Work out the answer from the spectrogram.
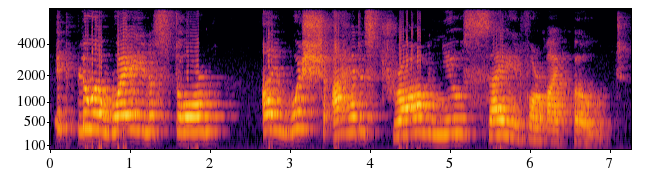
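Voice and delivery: a bleating, woeful goat; upset goat. A narrator's reading. Goat telling George about the lost sail, plaintive.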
